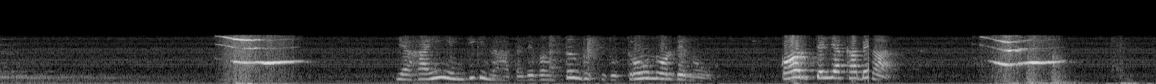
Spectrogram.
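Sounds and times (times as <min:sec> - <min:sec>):
small female kitten meowing: 0:02.2 - 0:03.1, 0:09.8 - 0:10.8
speech: 0:04.0 - 0:09.1.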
